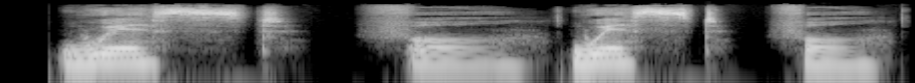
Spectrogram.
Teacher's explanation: Stress wist. Keep full soft and quick.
